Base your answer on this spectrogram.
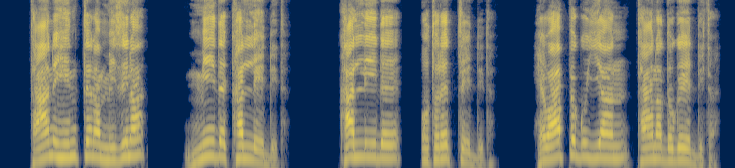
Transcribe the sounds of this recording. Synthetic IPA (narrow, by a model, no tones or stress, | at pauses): t̪aːnɪhɪnt̪ːɛnɐmɪzɪnɐ | miːd̪ɛkɐlːe̞ːd̪ːɪt̪ɐ̥ | kɐlːiːd̪ɛ | ɔt̪ɔɾɛt̪ːe̞ːd̪ːɪt̪ɐ̥ | hɛwaːpːɛɡʊjːaːnt̪aːnɐd̪ɔɡe̞ːd̪ːɪt̪ɐ̰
